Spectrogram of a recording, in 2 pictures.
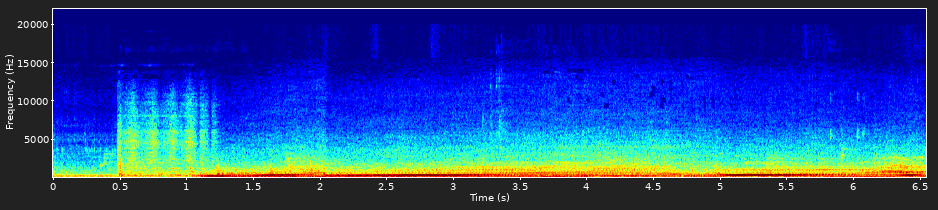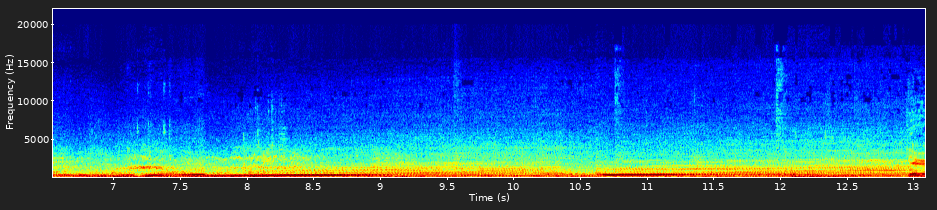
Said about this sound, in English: Guess I'll grab my car so I have a getaway vehicle.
